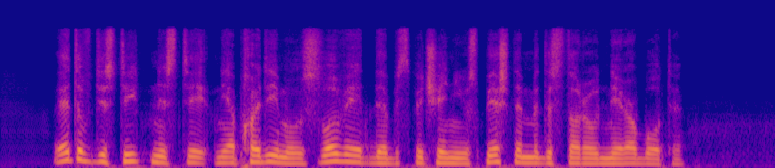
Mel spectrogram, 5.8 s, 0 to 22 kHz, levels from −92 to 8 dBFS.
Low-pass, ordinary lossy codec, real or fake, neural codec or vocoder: 10.8 kHz; Opus, 64 kbps; fake; codec, 16 kHz in and 24 kHz out, 0.9 kbps, LongCat-Audio-Codec, four codebook decoder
